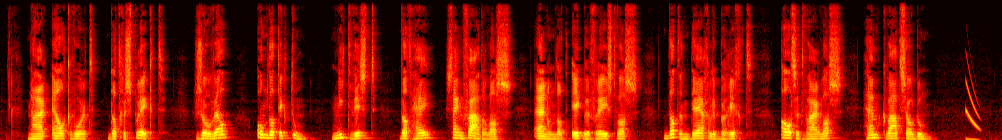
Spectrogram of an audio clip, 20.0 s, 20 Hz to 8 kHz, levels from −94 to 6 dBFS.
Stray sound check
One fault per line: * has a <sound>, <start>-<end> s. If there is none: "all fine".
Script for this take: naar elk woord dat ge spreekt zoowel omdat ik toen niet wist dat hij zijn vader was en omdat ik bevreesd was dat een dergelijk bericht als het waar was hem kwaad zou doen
* has a chirp, 19.3-19.6 s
